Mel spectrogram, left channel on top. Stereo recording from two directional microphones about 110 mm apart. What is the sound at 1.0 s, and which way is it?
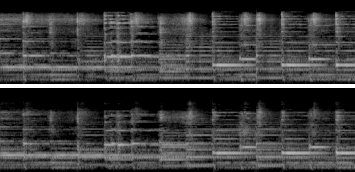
Ringtone, 55° left (ahead or behind).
